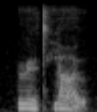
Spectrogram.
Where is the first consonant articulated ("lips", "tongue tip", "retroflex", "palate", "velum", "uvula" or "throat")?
retroflex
